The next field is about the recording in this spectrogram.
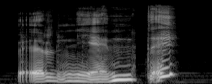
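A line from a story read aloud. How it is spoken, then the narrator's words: Deep-voiced question. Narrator (Italian): chiese con voce fonda il Procolo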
